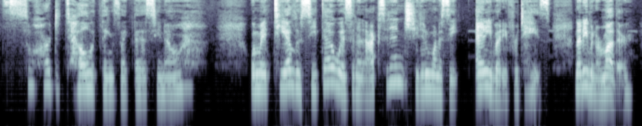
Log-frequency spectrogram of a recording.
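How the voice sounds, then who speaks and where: A woman's voice: medium pitch, brisk, no room sound, close to an everyday voice. An actress playing a nervous young woman who rambles and apologizes, in an audio drama.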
